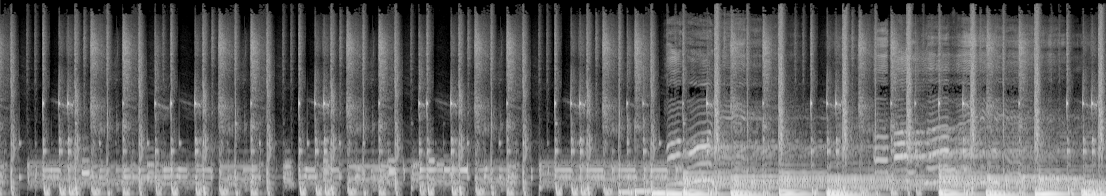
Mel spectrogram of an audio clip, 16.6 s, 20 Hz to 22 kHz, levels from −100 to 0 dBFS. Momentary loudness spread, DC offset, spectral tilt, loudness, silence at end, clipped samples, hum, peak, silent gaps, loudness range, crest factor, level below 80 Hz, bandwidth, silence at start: 10 LU; under 0.1%; -5 dB/octave; -18 LUFS; 0 s; under 0.1%; none; 0 dBFS; none; 7 LU; 16 dB; -20 dBFS; over 20 kHz; 0 s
